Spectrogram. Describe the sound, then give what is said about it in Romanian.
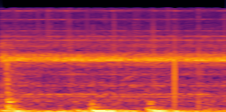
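A mechanical alarm clock rings with a steady, high-pitched metallic tone, overlaid with rattling clicks and a few dull low thumps, continuing throughout without any voices. “Ceasul!”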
